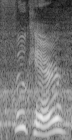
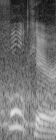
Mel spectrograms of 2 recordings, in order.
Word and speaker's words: Fucare: of you pronounce it Fu care because it spelled Fu C A but the company assured me that they want it pronounced full care as in they were full of care that's all the same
